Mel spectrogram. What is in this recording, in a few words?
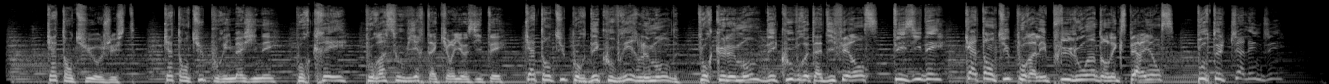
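French France, male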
